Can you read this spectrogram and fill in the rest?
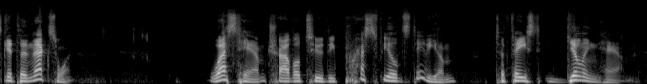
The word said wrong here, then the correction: Priestfield: Is it Priestfield or Priestfield? It's Priestfield. Sorry, okay. I mispronounced it.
